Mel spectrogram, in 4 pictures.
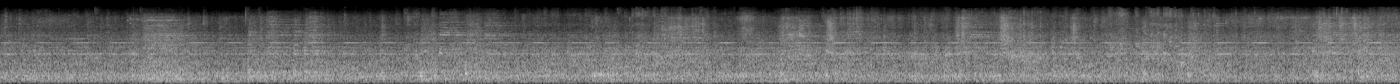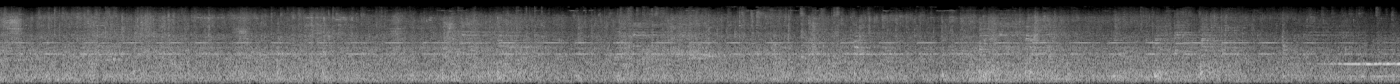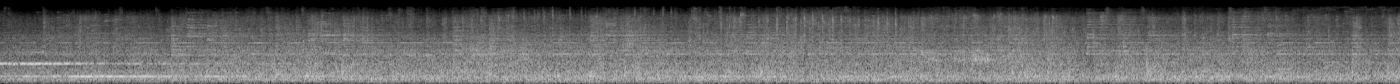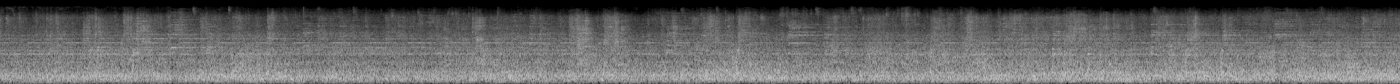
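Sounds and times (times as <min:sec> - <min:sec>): train wheels clacking: 0:00.0 - 0:56.0
high wheel squeal: 0:27.0 - 0:32.3.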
